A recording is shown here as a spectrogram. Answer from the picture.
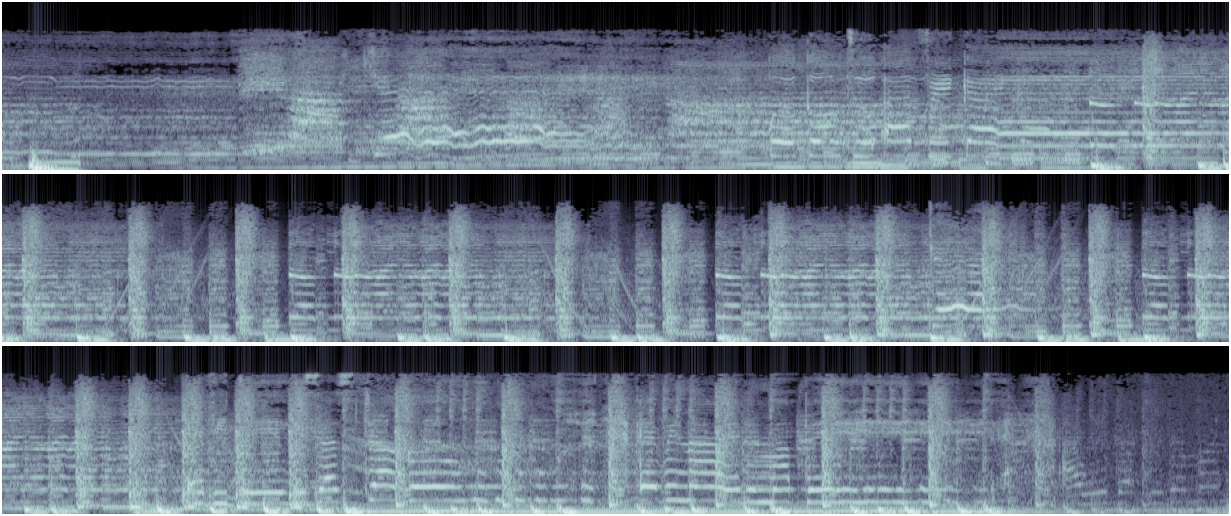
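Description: A song plays for nearly half a minute, loud and steady, with a pulsing drum beat under layered melodic instruments, then cuts off at the end. No one speaks over it.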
